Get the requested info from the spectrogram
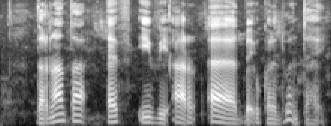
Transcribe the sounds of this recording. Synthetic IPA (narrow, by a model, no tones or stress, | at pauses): d̪̥ɐrnaːnt̪ʰɐɛfiːviːʔarʔaːd̪̚bɛ̰jʔʊkʰɐlɐd̪ʊwɐnt̪ʰɐɦɛ̰j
